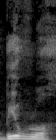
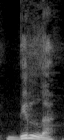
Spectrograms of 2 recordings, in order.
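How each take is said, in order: First: The lam of Allah is pronounced thick. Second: The lam of Allah is pronounced thin. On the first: The speaker calls it wrong. "nggak boleh dibaca" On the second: The speaker calls it right. "wajib dibaca tipis atau tarkik"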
